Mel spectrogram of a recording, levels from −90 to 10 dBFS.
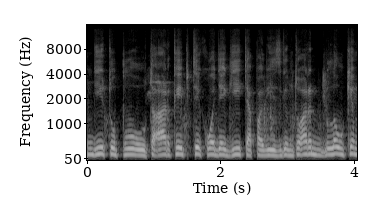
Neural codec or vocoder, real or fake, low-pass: vocoder, 44.1 kHz, 128 mel bands every 512 samples, BigVGAN v2; fake; 14.4 kHz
